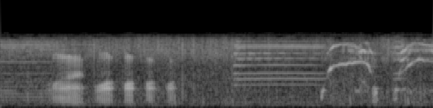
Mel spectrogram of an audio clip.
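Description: Mickey's singing pigs, Mr. and Mrs. Patty Pig, oink and grunt in a quick run of short, loud bursts as he gets them in pitch, then a steady pitched tone sounds before more drawn-out, squealing oinks rise and fall.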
